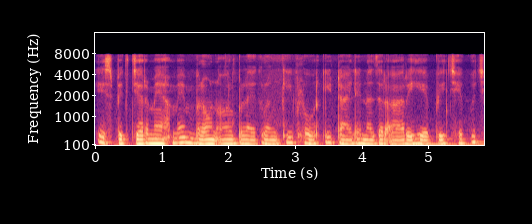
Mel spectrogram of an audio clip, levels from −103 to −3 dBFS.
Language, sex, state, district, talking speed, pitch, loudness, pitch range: Hindi, male, Himachal Pradesh, Shimla, 185 wpm, 135 Hz, -13 LUFS, 130-150 Hz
